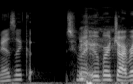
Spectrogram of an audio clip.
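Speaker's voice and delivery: normal talking voice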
